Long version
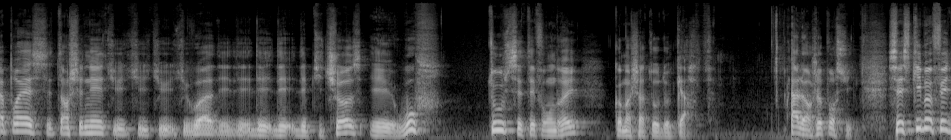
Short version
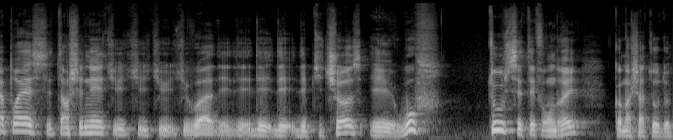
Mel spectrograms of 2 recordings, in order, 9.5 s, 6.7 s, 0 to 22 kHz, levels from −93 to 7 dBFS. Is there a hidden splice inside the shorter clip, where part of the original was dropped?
no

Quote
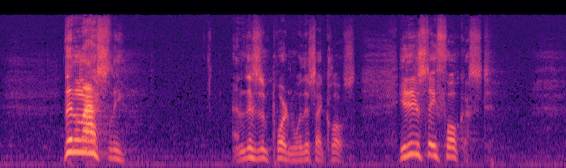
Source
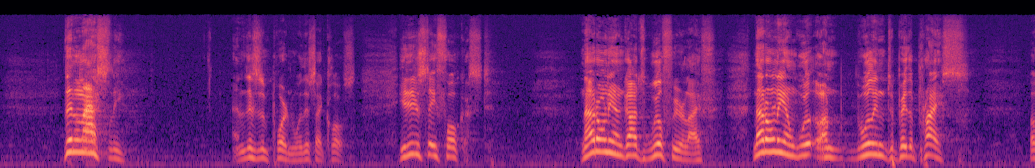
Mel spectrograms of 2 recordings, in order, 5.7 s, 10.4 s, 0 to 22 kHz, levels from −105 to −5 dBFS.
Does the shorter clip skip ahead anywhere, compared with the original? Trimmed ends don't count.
no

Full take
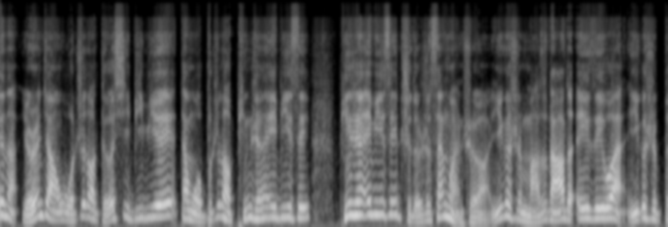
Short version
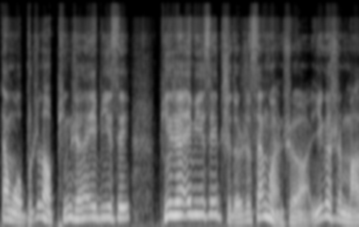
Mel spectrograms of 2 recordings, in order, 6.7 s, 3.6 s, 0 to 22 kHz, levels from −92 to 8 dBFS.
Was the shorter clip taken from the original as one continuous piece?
yes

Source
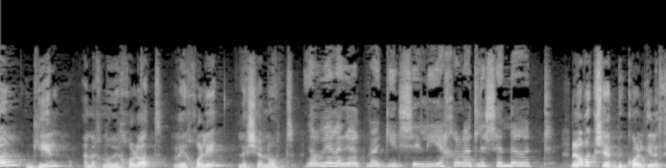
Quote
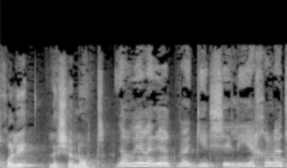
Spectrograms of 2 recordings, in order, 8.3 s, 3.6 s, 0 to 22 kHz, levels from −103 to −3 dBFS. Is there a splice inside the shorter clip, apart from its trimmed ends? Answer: no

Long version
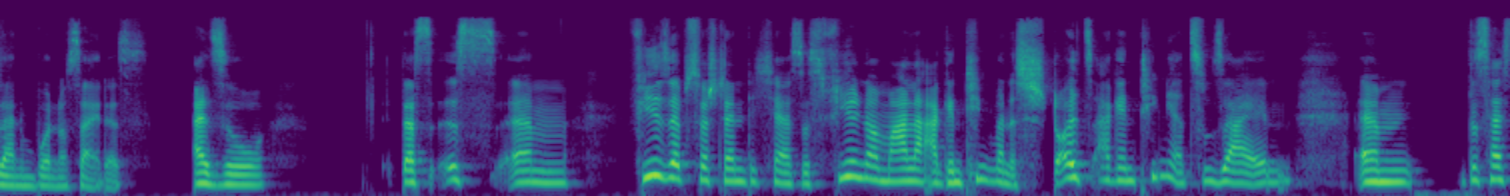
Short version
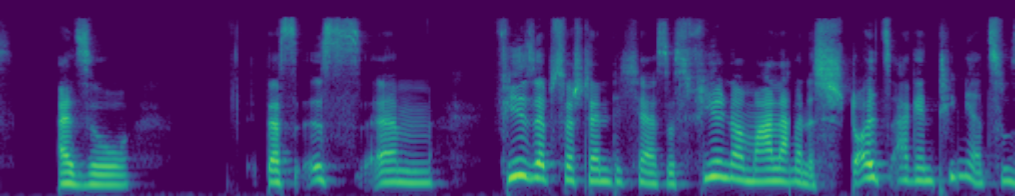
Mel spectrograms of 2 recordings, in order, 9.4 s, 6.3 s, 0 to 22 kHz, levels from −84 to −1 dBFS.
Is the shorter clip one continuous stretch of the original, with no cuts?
no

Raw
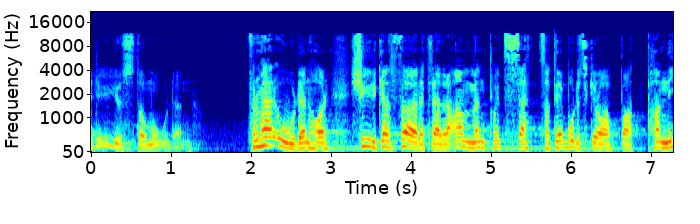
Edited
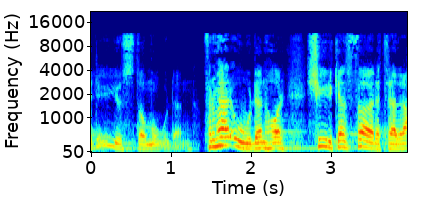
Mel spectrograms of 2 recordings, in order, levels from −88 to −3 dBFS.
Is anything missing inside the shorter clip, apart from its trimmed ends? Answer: yes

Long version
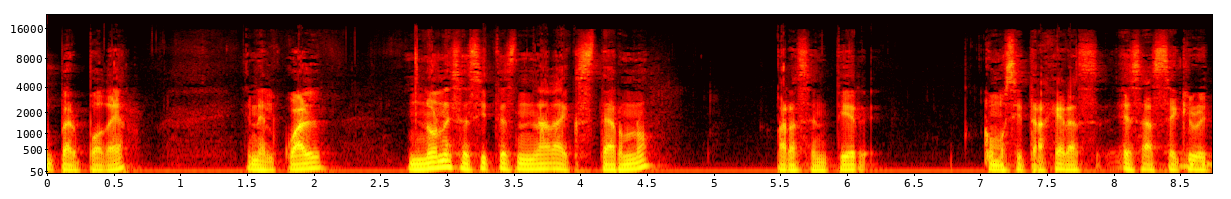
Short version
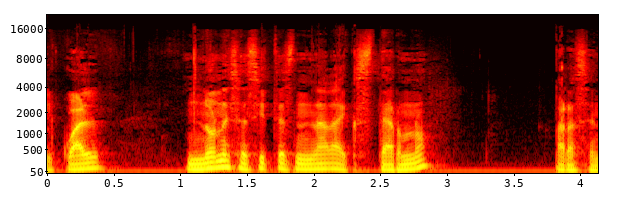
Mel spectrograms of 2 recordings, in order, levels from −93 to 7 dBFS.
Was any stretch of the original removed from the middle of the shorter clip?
no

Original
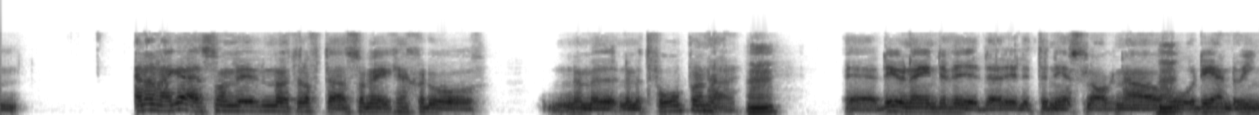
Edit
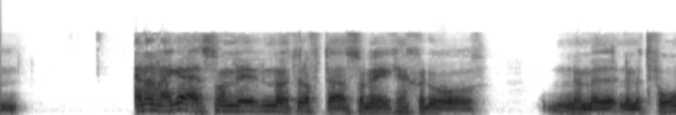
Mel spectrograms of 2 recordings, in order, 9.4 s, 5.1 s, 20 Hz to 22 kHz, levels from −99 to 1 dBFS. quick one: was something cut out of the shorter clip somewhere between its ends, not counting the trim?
no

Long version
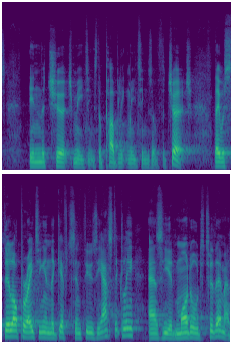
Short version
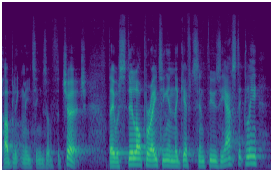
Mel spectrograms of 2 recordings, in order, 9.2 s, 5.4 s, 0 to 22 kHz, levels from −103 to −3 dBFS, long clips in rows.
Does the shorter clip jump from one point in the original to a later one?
no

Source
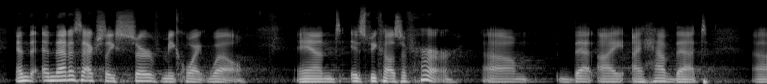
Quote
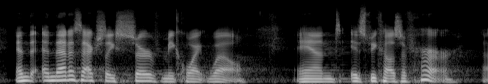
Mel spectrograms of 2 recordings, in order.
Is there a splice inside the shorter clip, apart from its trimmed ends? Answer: no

